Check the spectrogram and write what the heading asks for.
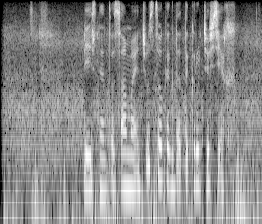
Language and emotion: Russian, positive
